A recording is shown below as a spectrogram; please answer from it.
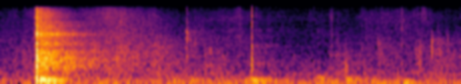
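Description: A single sharp knock on a wooden desktop about a fifth of a second in, from papers and a pen being handled at the desk. Quiet room sound follows, with faint handling noises.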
